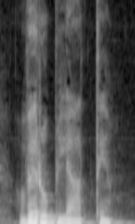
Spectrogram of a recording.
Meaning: 1. to manufacture, to produce, to make 2. to work out, to elaborate 3. to work out, to exhaust 4. to be up to
- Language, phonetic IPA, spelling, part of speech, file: Ukrainian, [ʋerɔˈblʲate], виробляти, verb, Uk-виробляти.ogg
